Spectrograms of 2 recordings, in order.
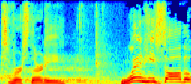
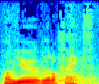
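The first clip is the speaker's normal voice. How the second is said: low gentle rebuke; 7 semitones lower than usual. Retold or imitated. Repeats Jesus' words, lower.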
